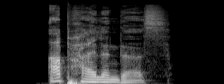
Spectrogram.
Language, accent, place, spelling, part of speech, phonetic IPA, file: German, Germany, Berlin, abheilendes, adjective, [ˈapˌhaɪ̯ləndəs], De-abheilendes.ogg
- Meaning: strong/mixed nominative/accusative neuter singular of abheilend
